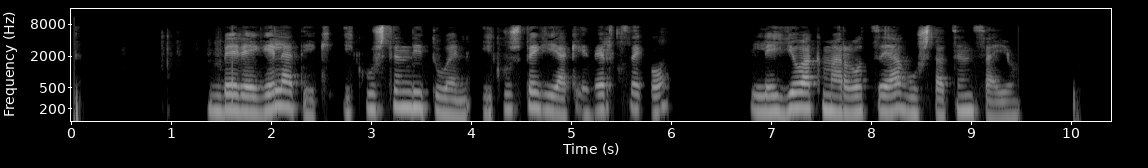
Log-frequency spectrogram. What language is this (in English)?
Basque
